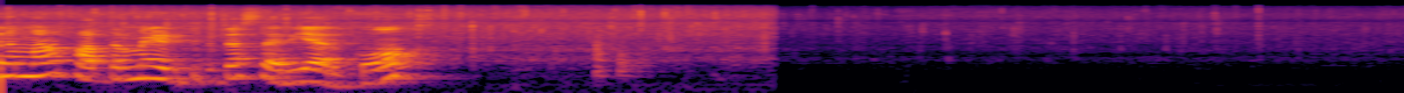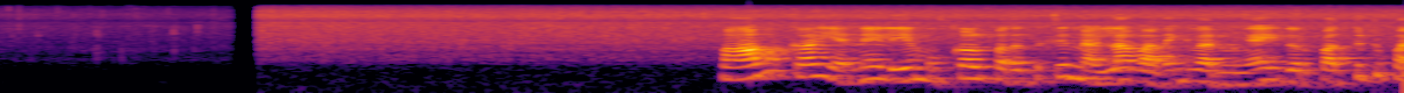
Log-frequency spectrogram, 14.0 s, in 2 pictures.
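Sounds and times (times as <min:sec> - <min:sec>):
vegetables sizzling in hot oil: 0:00.0 - 0:14.0
faint crackle: 0:01.0 - 0:10.6.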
